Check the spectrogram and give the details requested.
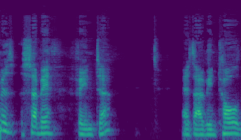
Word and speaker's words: Zabeth: now her name is sabith fenter as i've been told now you spell it or you pronounce it with an s and leave the t out so sabath is a chartered accountant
